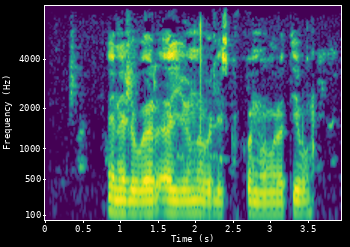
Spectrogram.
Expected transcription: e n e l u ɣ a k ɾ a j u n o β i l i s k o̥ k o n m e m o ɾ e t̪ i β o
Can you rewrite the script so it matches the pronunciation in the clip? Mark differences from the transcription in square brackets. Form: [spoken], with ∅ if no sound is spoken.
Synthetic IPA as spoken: e n e l u ɣ a [∅] ɾ a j u n o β [e] l i s k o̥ k o n m e m o ɾ [a] t̪ i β o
